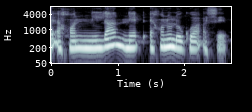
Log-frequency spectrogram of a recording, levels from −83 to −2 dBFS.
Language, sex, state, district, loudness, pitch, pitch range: Assamese, female, Assam, Kamrup Metropolitan, -15 LUFS, 195 Hz, 185-210 Hz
